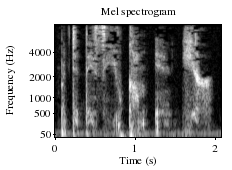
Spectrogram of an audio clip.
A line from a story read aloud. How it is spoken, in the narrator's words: he whispered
